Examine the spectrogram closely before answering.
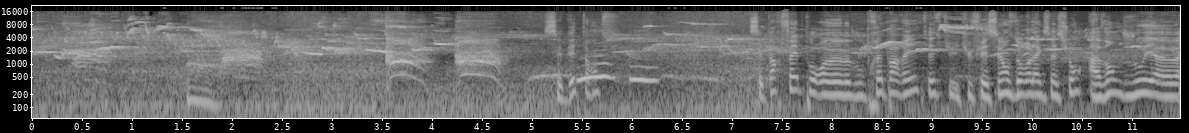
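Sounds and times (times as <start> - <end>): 
smaller birds chirping in woodland near Bern: 0.0 - 11.4
crows cawing in woodland near Bern: 1.6 - 2.5, 3.6 - 4.8
speech: 5.2 - 6.5, 7.2 - 11.4.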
